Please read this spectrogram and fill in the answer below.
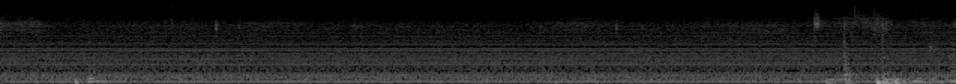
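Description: Near silence: a steady low electrical mains hum, with a faint click about half a second in and a brief low bump near the end.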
